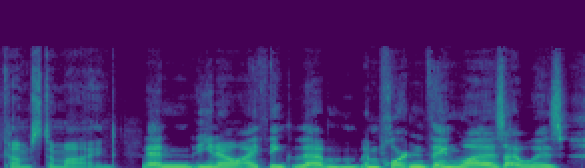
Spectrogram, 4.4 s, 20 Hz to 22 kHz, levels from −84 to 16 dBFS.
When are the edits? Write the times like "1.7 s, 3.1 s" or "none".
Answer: 1.1 s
